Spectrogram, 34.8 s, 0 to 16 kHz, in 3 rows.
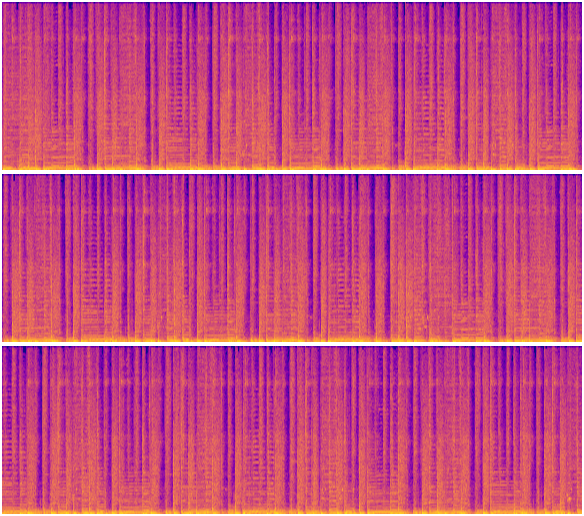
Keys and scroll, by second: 1.9 3, 5.8 r, 7.7 ctrl+g, 16.1 1, 22.9 ctrl+s.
